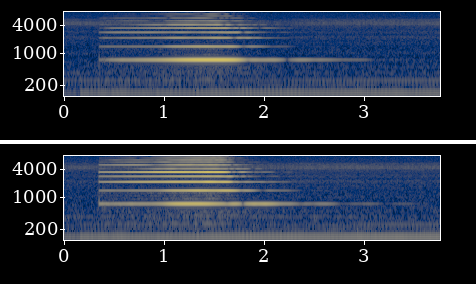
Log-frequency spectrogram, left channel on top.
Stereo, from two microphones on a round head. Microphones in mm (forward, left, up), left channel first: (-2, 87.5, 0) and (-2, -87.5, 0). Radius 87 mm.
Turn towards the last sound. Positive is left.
turn(degrees=-75)  # may be behind; listen again after turning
